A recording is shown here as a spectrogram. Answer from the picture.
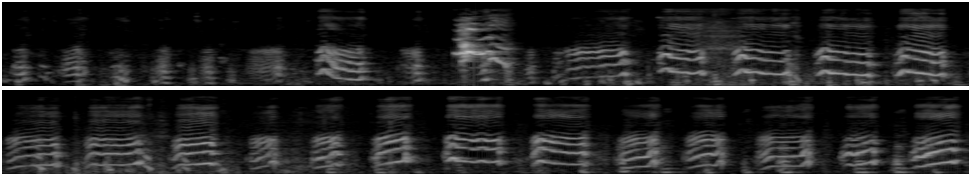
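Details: Pyrenean Mountain Dog puppies from Ehrenberger Hof whimpering steadily: thin, bent whines repeated roughly every half second, one brief louder squeal early on, then a long regular series of similar plaintive whimpers, with quiet background and no other sounds.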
